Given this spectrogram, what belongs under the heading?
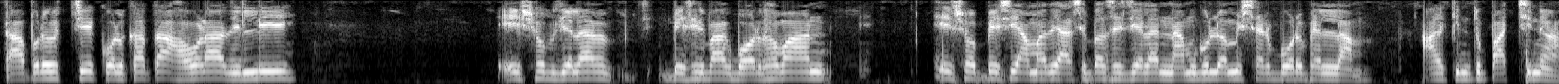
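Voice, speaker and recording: Casting: woman as earnest cartoon school pupil, high flat voice, halting and repetitive recitation. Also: dry recording, lightly acted. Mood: dutiful. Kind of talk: comic cartoon classroom recitation.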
